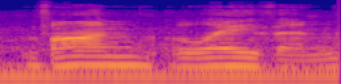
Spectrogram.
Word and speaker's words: Van Leeuwen: we're going to try van lewins or Von laven I think that's how it's pronounced I looked it up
